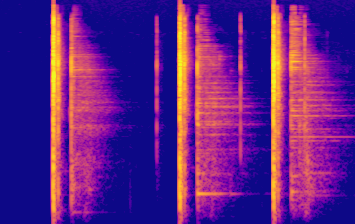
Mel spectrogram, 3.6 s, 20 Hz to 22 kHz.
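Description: Suppressed 9mm subsonic rounds, Remington 147 grain full metal jackets, are fired through an Accuracy X AXE-34 suppressor into a berm. Three sharp, close, muffled reports ring out about a second apart, each followed by a short metallic rattle that quickly dies away.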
